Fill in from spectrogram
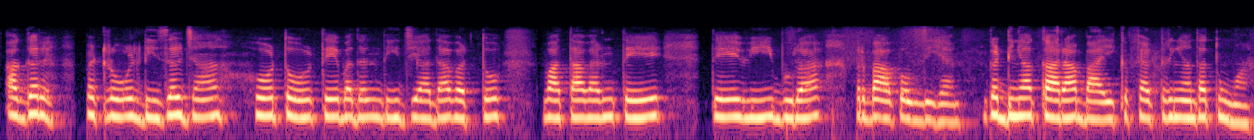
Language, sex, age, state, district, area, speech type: Punjabi, female, 18-30, Punjab, Tarn Taran, rural, spontaneous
